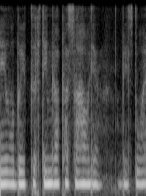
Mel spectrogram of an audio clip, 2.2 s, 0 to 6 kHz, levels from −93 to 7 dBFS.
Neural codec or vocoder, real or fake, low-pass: codec, 16 kHz, 1 kbps, FunCodec, trained on Chinese and English, 50 frames a second; fake; 5.4 kHz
